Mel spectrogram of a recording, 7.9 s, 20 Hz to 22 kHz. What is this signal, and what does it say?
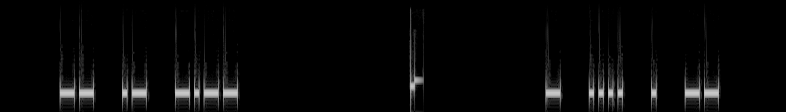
Morse code, heard as a keyed tone, about 25 wpm, spaced as for 18 wpm, 700 Hz. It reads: MAY THEM
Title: 2x Character Spacing - Top 100 Words - 25wpm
